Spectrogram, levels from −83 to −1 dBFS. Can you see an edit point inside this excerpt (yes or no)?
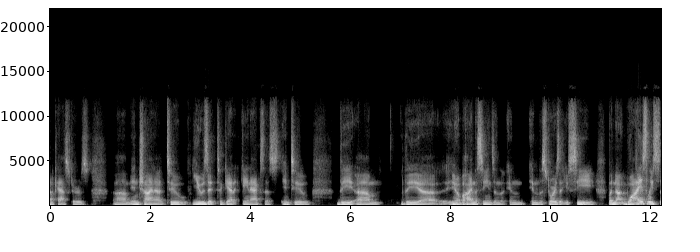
no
